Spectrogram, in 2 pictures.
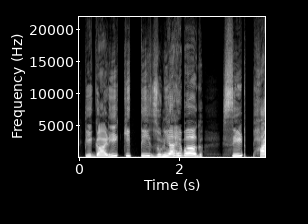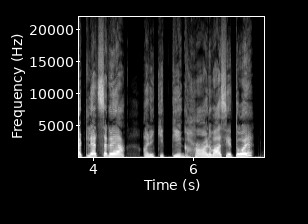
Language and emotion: Marathi, disgusted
